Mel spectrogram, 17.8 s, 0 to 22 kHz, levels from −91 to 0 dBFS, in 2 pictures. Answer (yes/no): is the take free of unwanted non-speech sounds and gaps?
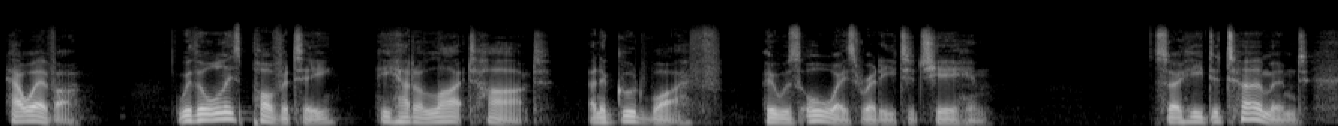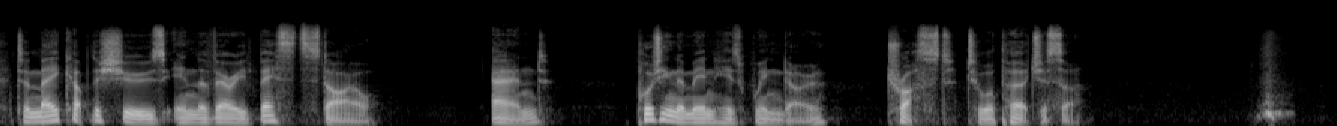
no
